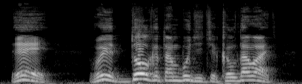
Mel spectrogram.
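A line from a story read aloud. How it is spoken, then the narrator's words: Loud booming gravedigger. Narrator (Russian): зычным голосом выдал могильщик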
